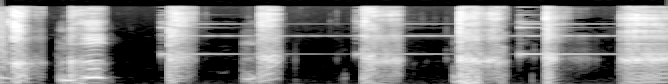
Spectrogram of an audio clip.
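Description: Someone coughs hard and repeatedly, around eight harsh, gagging bursts in quick succession, choking on a pani puri stuck in the throat, while a steady high ringing tone sounds through the middle of the fit.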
